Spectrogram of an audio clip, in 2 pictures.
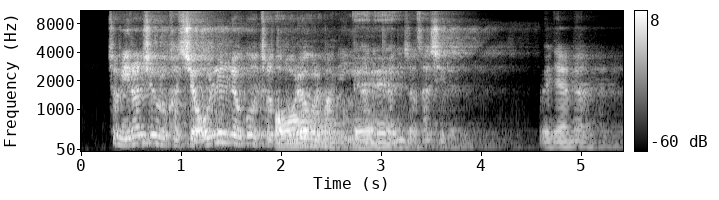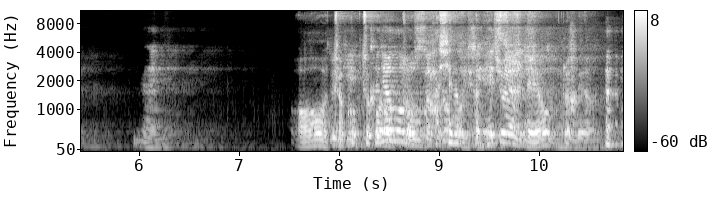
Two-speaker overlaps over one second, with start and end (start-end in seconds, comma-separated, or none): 1.9-3.2, 7.9-10.3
